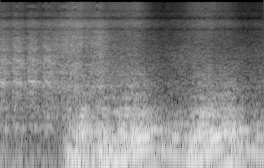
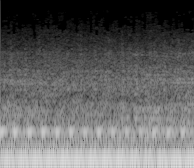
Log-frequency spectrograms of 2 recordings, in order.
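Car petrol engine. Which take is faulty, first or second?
second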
